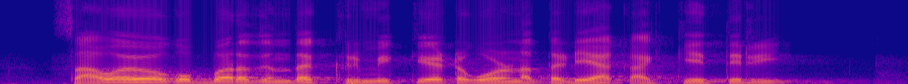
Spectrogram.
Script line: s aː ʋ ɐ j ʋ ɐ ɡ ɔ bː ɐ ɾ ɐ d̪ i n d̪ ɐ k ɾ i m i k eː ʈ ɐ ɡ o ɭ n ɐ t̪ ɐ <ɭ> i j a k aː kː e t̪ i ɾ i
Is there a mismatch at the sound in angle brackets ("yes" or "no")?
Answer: yes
